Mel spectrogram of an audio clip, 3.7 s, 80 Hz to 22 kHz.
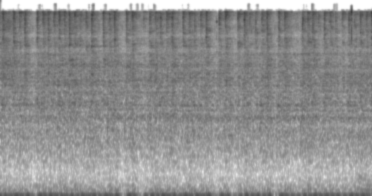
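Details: Honda CB250 at about 50°F, owner's first bike, which struggles and honks on starting below about 50–55°F (owner suspects cracked starter clutch): steady, even low thrum just after cold start, no knocks, ticks or rattles.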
